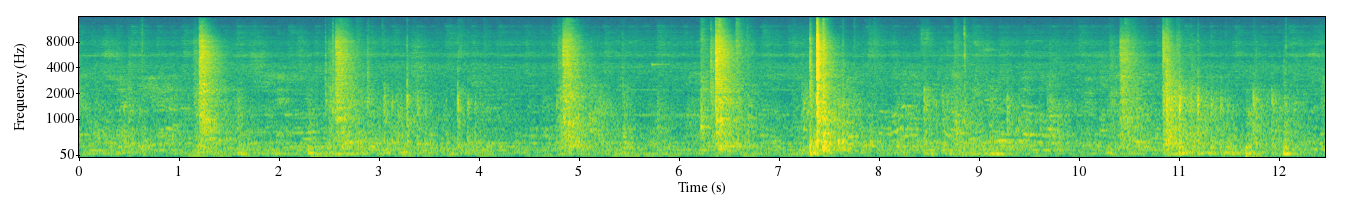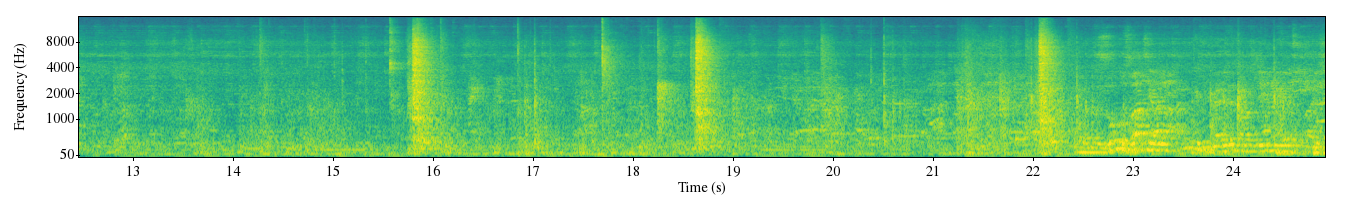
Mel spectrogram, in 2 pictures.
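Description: Foosball rods rattle and spin as players play.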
